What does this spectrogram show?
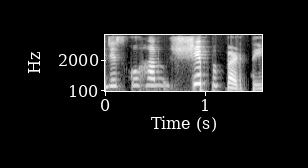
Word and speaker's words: scip: आज modern English में जिसको हम शिप पढ़ते हैं SHIP शिप, ओल्ड इंग्लिश में यहाँ पर SH की जगह SC का यूज होता था, तो SCIP शिप, इसको भी शिप ही बोलेंगे.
